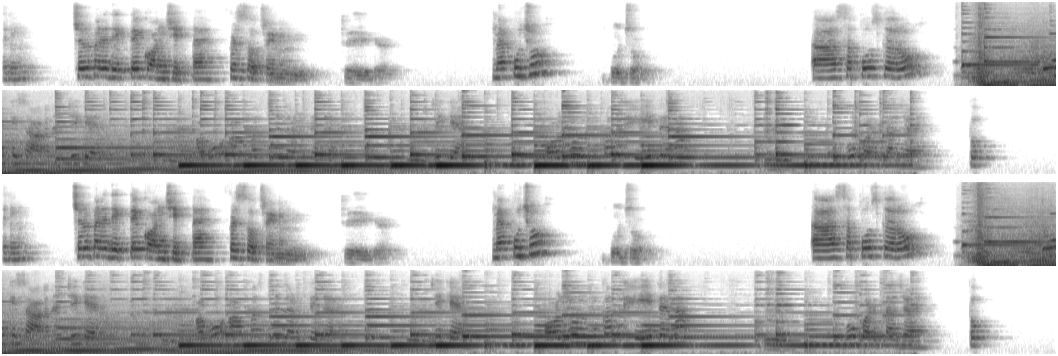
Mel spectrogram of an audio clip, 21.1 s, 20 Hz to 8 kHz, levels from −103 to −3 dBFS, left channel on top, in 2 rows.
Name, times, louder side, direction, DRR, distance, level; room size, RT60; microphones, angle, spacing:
voice 1, 0.7-2.9 4.9-5.4 8.1-9.1 10.3-11.6 12.5-14.1 14.9-15.2 16.0-17.4 18.9-19.8 20.2-20.3, right 1 dB, 75° right, 5 dB, 0.6 m, -36 dB
voice 2, 2.7-3.0 3.4-3.8 6.1-6.4 10.2-10.6 12.1-12.5 14.6-15.0 18.2-18.4, equal, 15° right, -5 dB, 0.5 m, -45 dB
sound 1, 9.6-10.8 11.1-19.6, left 4 dB, 40° left, 0.4 m, -26 dB
sound 2, 9.6-15.0, equal, 50° right, 0.9 m, -35 dB
2.3 x 2.2 x 3.1 m, 0.36 s
head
